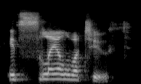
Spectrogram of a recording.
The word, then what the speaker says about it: Tsleil-Waututh: When you do the territorial land acknowledgement, it's Tsleil-Waututh. Okay, thank you very much for the pronunciation.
